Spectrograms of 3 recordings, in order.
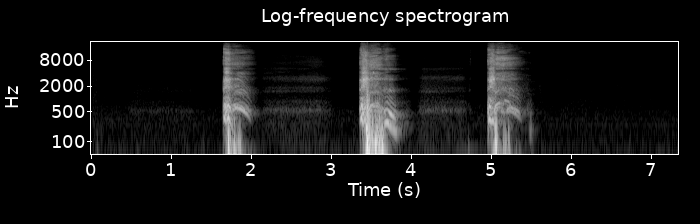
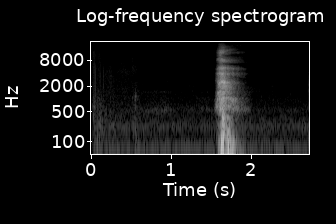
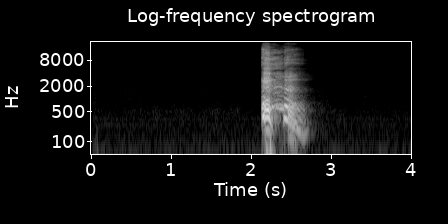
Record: {"three_cough_length": "7.3 s", "three_cough_amplitude": 32768, "three_cough_signal_mean_std_ratio": 0.25, "exhalation_length": "2.7 s", "exhalation_amplitude": 8157, "exhalation_signal_mean_std_ratio": 0.23, "cough_length": "4.0 s", "cough_amplitude": 32767, "cough_signal_mean_std_ratio": 0.22, "survey_phase": "beta (2021-08-13 to 2022-03-07)", "age": "45-64", "gender": "Female", "wearing_mask": "No", "symptom_runny_or_blocked_nose": true, "symptom_sore_throat": true, "symptom_fatigue": true, "smoker_status": "Never smoked", "respiratory_condition_asthma": false, "respiratory_condition_other": false, "recruitment_source": "Test and Trace", "submission_delay": "1 day", "covid_test_result": "Positive", "covid_test_method": "RT-qPCR"}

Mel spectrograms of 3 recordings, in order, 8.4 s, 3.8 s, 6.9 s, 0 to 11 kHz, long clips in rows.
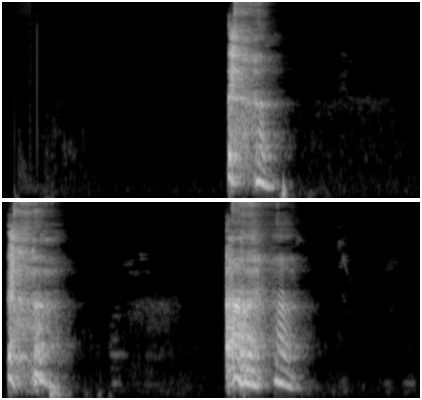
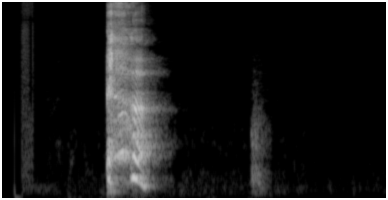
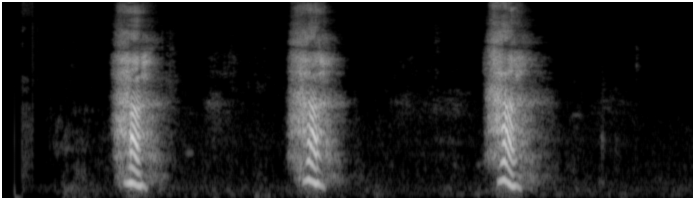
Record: {"three_cough_length": "8.4 s", "three_cough_amplitude": 32306, "three_cough_signal_mean_std_ratio": 0.31, "cough_length": "3.8 s", "cough_amplitude": 31639, "cough_signal_mean_std_ratio": 0.25, "exhalation_length": "6.9 s", "exhalation_amplitude": 27077, "exhalation_signal_mean_std_ratio": 0.27, "survey_phase": "alpha (2021-03-01 to 2021-08-12)", "age": "45-64", "gender": "Female", "wearing_mask": "No", "symptom_none": true, "smoker_status": "Never smoked", "respiratory_condition_asthma": false, "respiratory_condition_other": false, "recruitment_source": "REACT", "submission_delay": "2 days", "covid_test_result": "Negative", "covid_test_method": "RT-qPCR"}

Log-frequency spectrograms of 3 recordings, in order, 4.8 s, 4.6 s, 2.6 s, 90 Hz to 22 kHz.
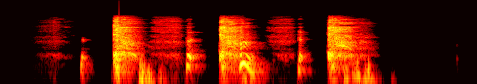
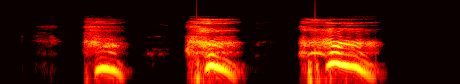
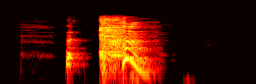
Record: {"three_cough_length": "4.8 s", "three_cough_amplitude": 31720, "three_cough_signal_mean_std_ratio": 0.38, "exhalation_length": "4.6 s", "exhalation_amplitude": 27037, "exhalation_signal_mean_std_ratio": 0.41, "cough_length": "2.6 s", "cough_amplitude": 29133, "cough_signal_mean_std_ratio": 0.35, "survey_phase": "beta (2021-08-13 to 2022-03-07)", "age": "18-44", "gender": "Female", "wearing_mask": "No", "symptom_runny_or_blocked_nose": true, "symptom_onset": "12 days", "smoker_status": "Never smoked", "respiratory_condition_asthma": false, "respiratory_condition_other": false, "recruitment_source": "REACT", "submission_delay": "1 day", "covid_test_result": "Negative", "covid_test_method": "RT-qPCR", "influenza_a_test_result": "Negative", "influenza_b_test_result": "Negative"}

